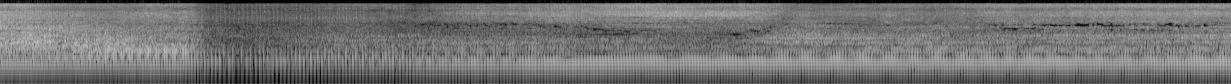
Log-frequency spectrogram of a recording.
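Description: A small tiller engine runs loudly and steadily, briefly dropping in pitch before picking up again.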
